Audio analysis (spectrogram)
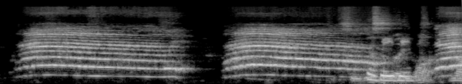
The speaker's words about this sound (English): I put the toy together. He's still crying, right? Like, you gonna cry yourself to sleep in a minute.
